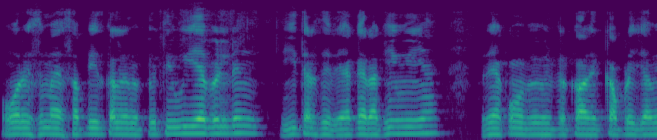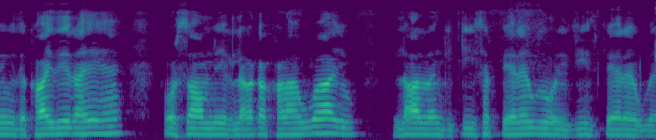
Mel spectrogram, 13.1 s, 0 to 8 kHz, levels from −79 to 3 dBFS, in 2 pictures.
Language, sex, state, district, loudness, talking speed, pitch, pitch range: Hindi, male, Maharashtra, Aurangabad, -29 LUFS, 185 wpm, 130 Hz, 125-140 Hz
